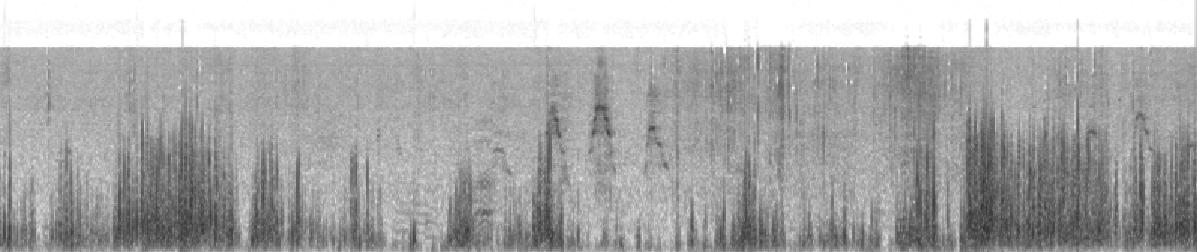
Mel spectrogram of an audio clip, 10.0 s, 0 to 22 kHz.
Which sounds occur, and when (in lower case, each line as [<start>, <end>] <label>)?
[0.00, 9.95] wind noise (microphone)
[2.56, 2.89] breathing
[3.27, 3.63] male speech
[3.88, 4.28] male speech
[4.53, 4.72] bird vocalization
[4.95, 5.14] bird vocalization
[5.39, 5.57] bird vocalization
[9.02, 9.17] bird vocalization
[9.42, 9.64] bird vocalization
[9.86, 9.95] bird vocalization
